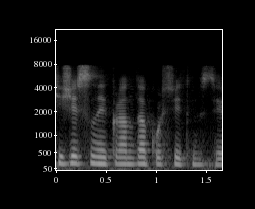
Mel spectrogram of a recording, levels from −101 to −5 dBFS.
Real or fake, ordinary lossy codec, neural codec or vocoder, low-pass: fake; none; codec, 16 kHz, about 1 kbps, DyCAST, with the encoder's durations; none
